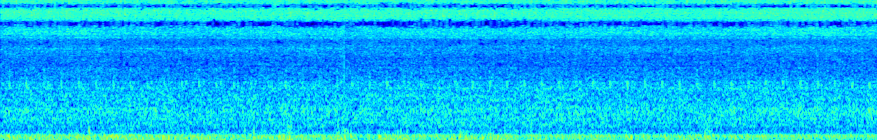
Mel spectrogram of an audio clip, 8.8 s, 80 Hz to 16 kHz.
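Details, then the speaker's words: 1998 Ford F-150 idling with A/C on after two cans of refrigerant, gauge pressure equalized in the green zone: smooth constant compressor load, no cycling or knocking; A/C properly charged, normal compressor operation. "And that right there is right about where we're going to want it to be at for optimal cooling."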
